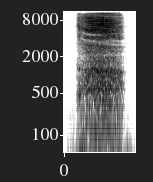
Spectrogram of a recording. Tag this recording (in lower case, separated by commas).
respiratory sounds, breathing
